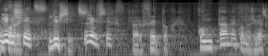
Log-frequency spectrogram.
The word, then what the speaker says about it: Libschitz: A ver, dame la pronunciación correcta. Liphets.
